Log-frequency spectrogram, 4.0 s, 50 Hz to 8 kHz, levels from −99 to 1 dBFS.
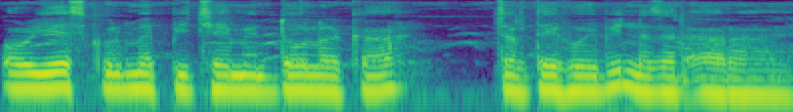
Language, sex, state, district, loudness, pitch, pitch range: Hindi, male, Arunachal Pradesh, Longding, -14 LUFS, 135 Hz, 125-140 Hz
